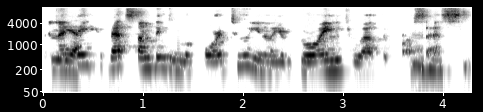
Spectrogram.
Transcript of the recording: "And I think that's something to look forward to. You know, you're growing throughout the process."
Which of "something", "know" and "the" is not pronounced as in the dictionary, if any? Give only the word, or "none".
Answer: none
